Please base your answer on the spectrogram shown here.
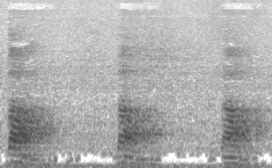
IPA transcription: b̥ɑ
